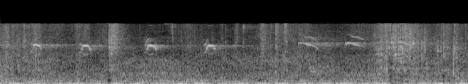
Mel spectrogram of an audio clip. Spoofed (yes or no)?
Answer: no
